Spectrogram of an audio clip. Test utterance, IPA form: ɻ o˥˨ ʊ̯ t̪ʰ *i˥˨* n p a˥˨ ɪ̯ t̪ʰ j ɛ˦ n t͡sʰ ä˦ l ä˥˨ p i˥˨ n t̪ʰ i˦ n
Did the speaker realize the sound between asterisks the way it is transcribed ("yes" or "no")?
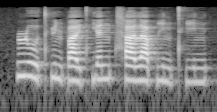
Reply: no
